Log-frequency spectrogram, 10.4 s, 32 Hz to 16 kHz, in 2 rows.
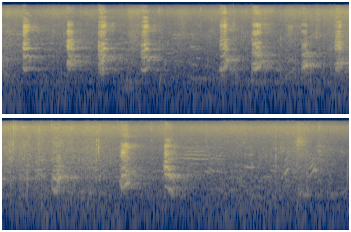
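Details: California sea lions at Wuppertal Zoo: a pup born 8 June 2013, under two months old, challenges an adult for the artificial floating island in their enclosure. About fifteen hoarse, harsh barks come roughly every half second to second.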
